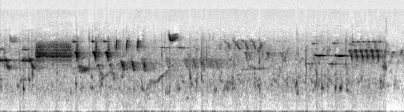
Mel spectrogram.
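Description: Small birds chirping, a string of short high calls with quick trills about a second in and again near the end.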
